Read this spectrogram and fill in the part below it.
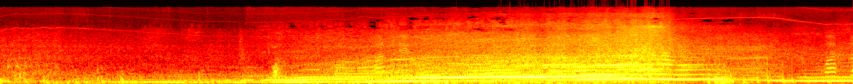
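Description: A rally car engine roars closer, revs hard and speeds past.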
